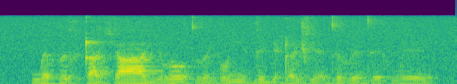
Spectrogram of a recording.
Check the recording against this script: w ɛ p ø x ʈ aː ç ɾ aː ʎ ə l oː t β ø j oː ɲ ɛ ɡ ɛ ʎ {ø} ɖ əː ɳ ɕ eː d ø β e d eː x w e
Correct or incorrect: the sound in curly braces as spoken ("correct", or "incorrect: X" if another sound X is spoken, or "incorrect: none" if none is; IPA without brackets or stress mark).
incorrect: ɛ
